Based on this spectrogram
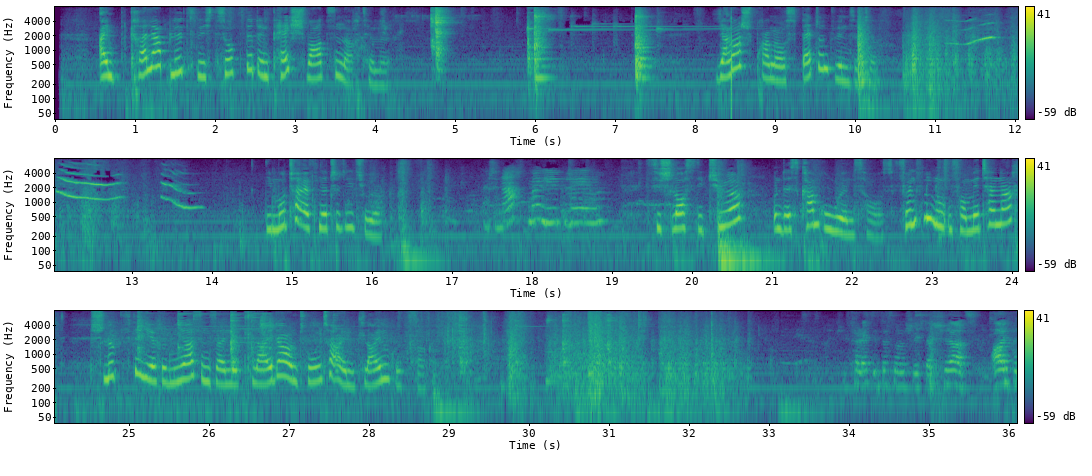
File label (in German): Hoerspiel; Hoerspiel Kapitel 3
